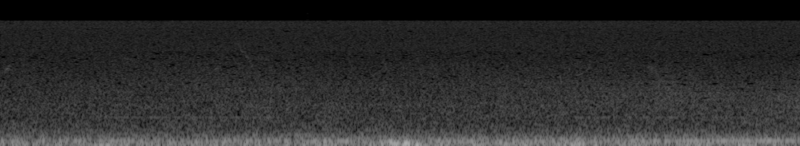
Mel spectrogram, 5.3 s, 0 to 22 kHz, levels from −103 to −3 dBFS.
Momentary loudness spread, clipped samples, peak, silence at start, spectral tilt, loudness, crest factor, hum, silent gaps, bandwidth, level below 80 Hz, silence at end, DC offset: 6 LU; under 0.1%; -36 dBFS; 0 s; -5 dB/octave; -57 LUFS; 18 dB; none; none; 13 kHz; -56 dBFS; 0 s; under 0.1%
